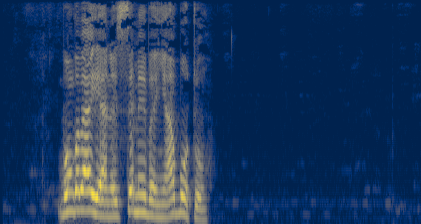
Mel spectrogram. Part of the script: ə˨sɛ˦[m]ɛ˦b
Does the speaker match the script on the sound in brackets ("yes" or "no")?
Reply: yes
